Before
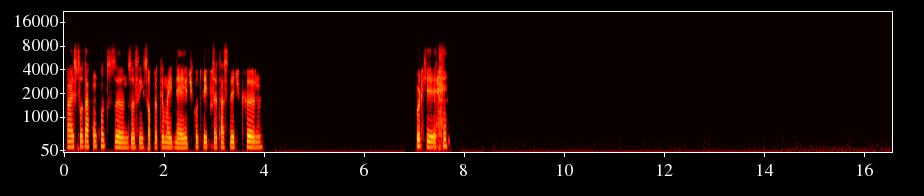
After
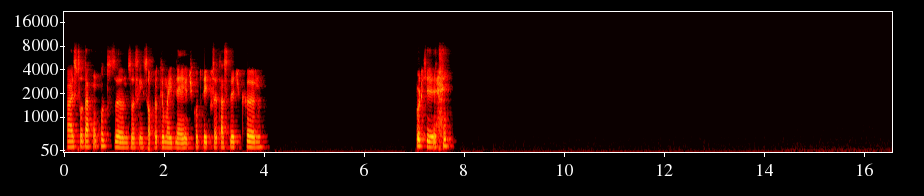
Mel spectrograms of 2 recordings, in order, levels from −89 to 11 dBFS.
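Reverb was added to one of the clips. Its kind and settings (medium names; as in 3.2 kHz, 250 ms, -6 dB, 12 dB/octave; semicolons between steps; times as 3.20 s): gated-style reverb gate 160 ms falling, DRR 10.5 dB; trim -1.5 dB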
